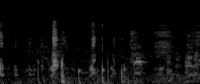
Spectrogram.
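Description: Faint, scattered short calls of farmyard poultry.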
